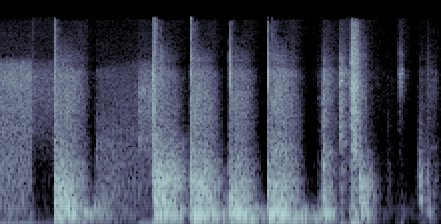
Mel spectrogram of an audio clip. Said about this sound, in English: What's the stomping?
